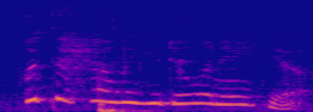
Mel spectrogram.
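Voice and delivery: high, quick startled what; a high, fast surprised snap at the kid; startled question. Retold or imitated. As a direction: blurt it out caught off guard. Mom startled, quoting herself.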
